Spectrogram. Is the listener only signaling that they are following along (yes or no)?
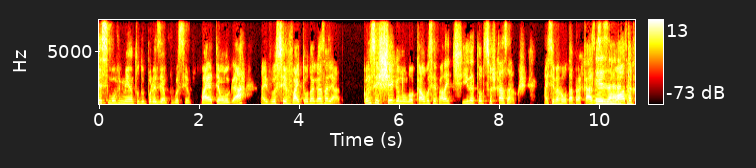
yes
